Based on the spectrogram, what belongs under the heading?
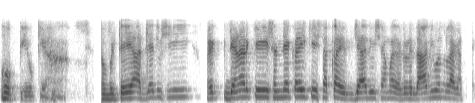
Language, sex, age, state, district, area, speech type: Marathi, male, 45-60, Maharashtra, Raigad, rural, conversation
